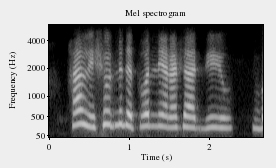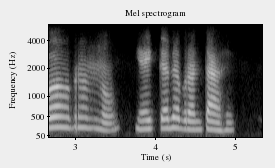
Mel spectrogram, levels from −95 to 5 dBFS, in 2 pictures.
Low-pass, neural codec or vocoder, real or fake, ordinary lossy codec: 5.4 kHz; codec, 24 kHz, 0.9 kbps, WavTokenizer, large speech release; fake; Opus, 16 kbps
